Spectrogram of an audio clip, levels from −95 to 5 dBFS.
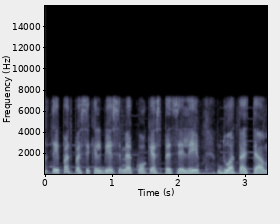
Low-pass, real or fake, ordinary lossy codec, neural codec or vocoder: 7.2 kHz; real; AAC, 96 kbps; none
